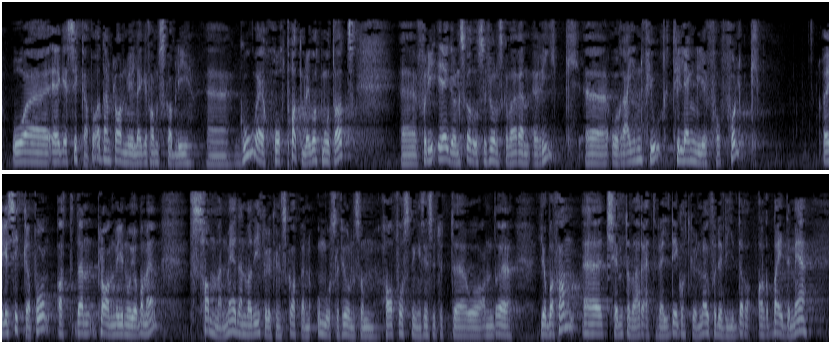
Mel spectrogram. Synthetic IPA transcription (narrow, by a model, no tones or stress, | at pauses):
ɔɛɡæsɪkːəpʰɔɑt̪̚d̪ɛnplɑːnn̩ʋɪlɛɡːəfɾɑmskɑlbliː | ɡuːɔɛɡhoːpəʁɑt̪̚d̪nblæɪɡɔt̪ːmuːt̪ʰːɑt̪ | fɔd̪iːʔɛɡœnskəɾɑt̪ʊsləfjuːɾn̩skɑlʋæːɾəɛnɾiːk | ɔɾæɪnfjuːɾt̪ʰɪljɛŋːəlɪfɔɾfɔlk | ɔɛɡæsɪkːəpʰɔʔɑt̪d̪ɛnpʰlɑːnn̩ʋɪnuːjɔbːəmɛsɑmːənmɛd̪ɛnʋæɖ̪iːfʉlːəkʰʉnskɑːpənʊmʊslʊfjuːɾn̩sɔmhɑfɔʁsknɪŋəsɪnst̪ɪt̪ʰʉt̪əɔɑnd̪ɾə | jɔbːəfɾɑmçɛːmt̪ʰɔʋæːɾəɛɪt̪ʋɛld̪ɪɡɔt̪ːɡɾʉnlɑːɡfɔd̪ɛʋiːd̪əɾəɑɾbæɪd̪əmɛ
